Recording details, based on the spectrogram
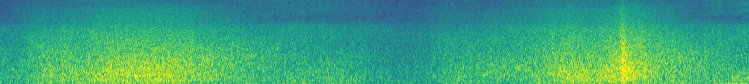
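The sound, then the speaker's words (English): Ocean surf washes in broad, slow swells, rising and falling over several seconds with a soft hissing wash, one wave cresting a bit brighter near the end. No voices, just steady rolling water. “Peace enters your body and mind softly as the rhythm of the ocean.”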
